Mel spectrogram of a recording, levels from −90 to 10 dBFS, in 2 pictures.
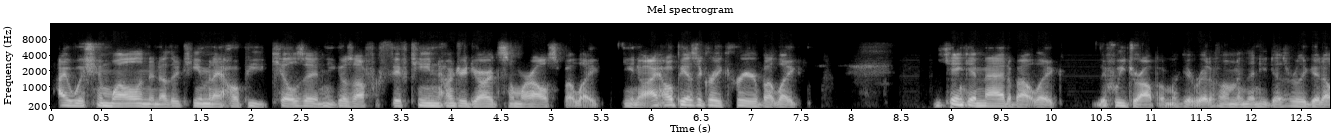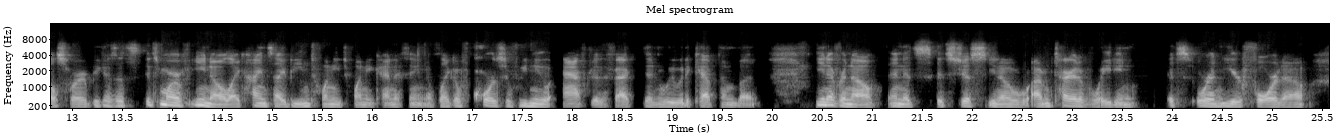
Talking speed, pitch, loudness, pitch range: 250 wpm, 95 Hz, -20 LUFS, 85-100 Hz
